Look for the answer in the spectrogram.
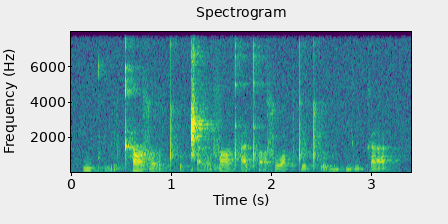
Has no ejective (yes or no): no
